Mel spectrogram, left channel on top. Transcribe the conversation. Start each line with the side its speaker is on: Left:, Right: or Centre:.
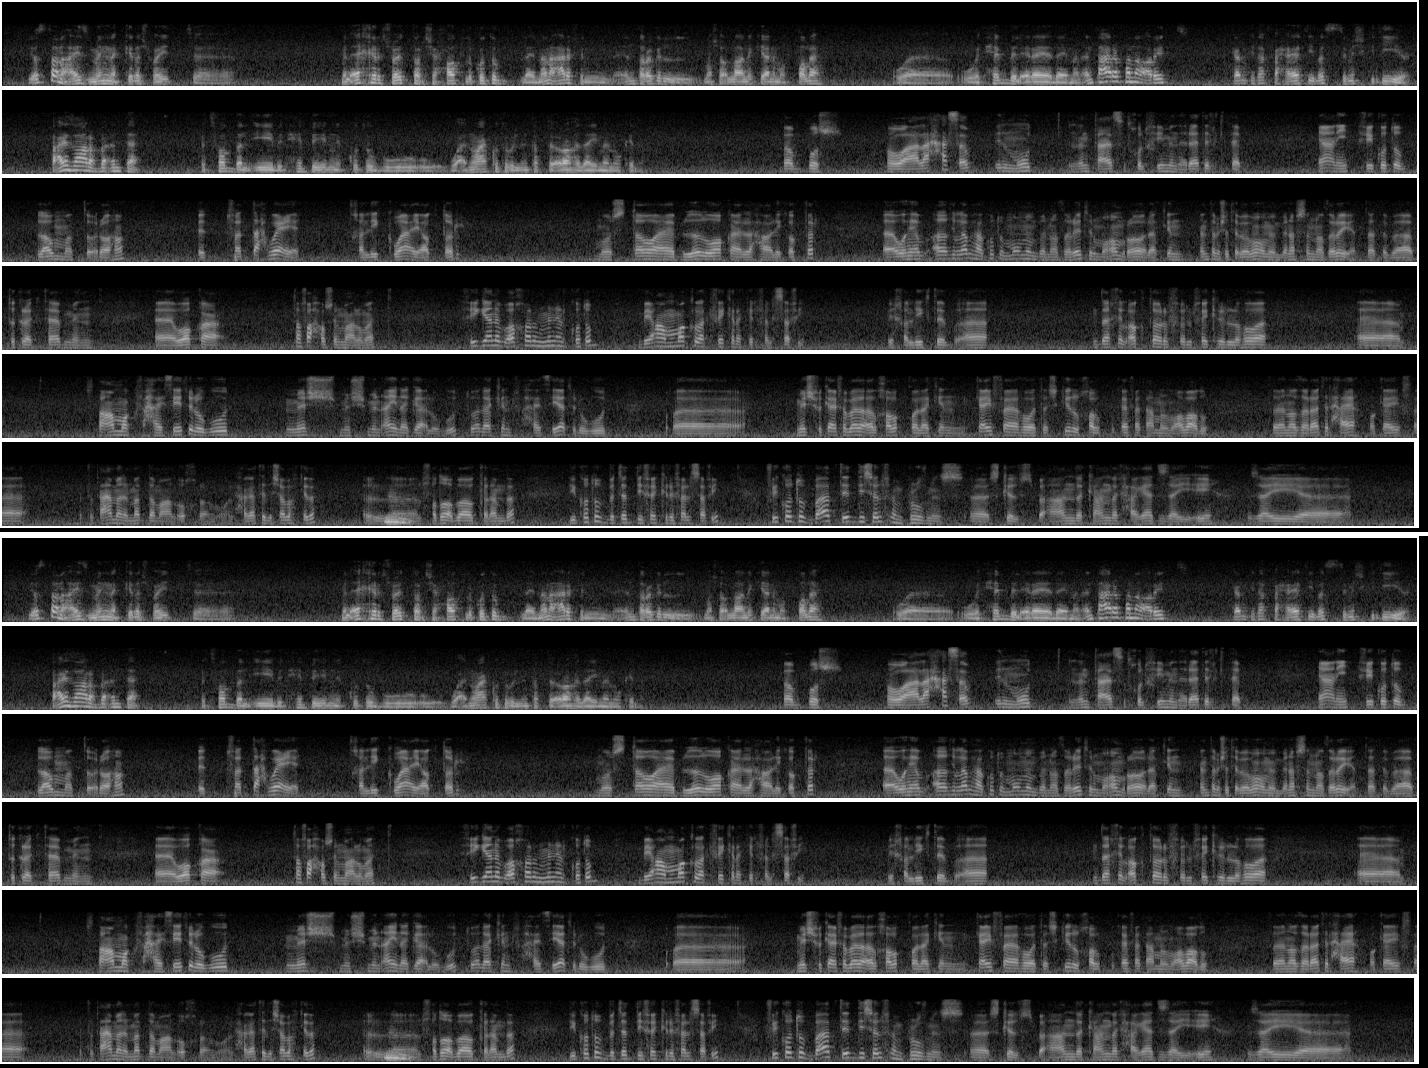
Left: يا اسطى انا عايز منك كده شويه آه، من الاخر شويه ترشيحات لكتب لان انا عارف ان انت راجل ما شاء الله عليك يعني مطلع و... وتحب القرايه دايما انت عارف انا قريت كام كتاب في حياتي بس مش كتير فعايز اعرف بقى انت بتفضل ايه بتحب ايه من الكتب و... وانواع الكتب اللي انت بتقراها دايما وكده
Centre: طب بص هو على حسب المود اللي انت عايز تدخل فيه من قراءة الكتاب يعني في كتب لما بتقراها بتفتح وعيك تخليك واعي اكتر ومستوعب للواقع اللي حواليك اكتر آه، وهي اغلبها كتب مؤمن بنظرية المؤامرة لكن انت مش هتبقى مؤمن بنفس النظرية انت هتبقى بتقرأ كتاب من آه، واقع تفحص المعلومات في جانب اخر من الكتب بيعمق لك فكرك الفلسفي بيخليك تبقى داخل اكتر في الفكر اللي هو آه، تتعمق في حيثية الوجود مش مش من أين جاء الوجود ولكن في حيثيات الوجود آه، مش في كيف بدأ الخلق ولكن كيف هو تشكيل الخلق وكيف يتعامل مع بعضه في نظريات الحياة وكيف تتعامل المادة مع الأخرى والحاجات اللي شبه كده ال-
Left: امم
Centre: الفضاء بقى والكلام ده دي كتب بتدي فكر فلسفي وفي كتب بقى بتدي self improvements آه، skills بقى عندك عندك حاجات زي إيه زي آه،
